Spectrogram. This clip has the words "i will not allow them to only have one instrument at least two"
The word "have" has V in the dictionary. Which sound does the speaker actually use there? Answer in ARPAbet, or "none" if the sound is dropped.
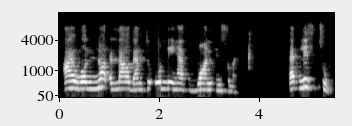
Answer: V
